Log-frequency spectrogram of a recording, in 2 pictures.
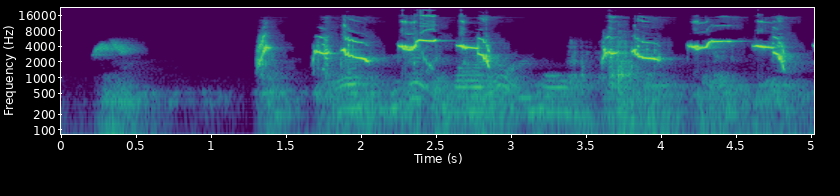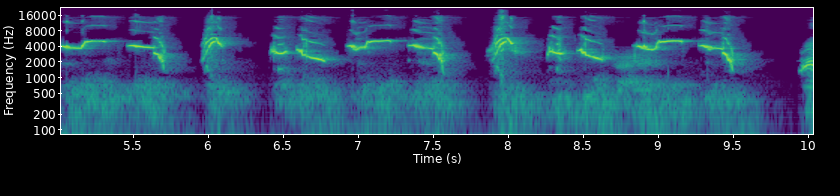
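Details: Oriental magpie-robin singing and dancing in the evening: a run of loud, clear whistled phrases, each rising or dropping with sharp upward flicks. The notes come in quick bursts, about two or three a second, with short pauses between.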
